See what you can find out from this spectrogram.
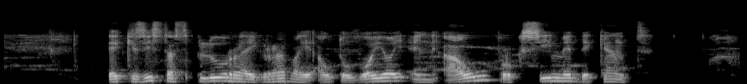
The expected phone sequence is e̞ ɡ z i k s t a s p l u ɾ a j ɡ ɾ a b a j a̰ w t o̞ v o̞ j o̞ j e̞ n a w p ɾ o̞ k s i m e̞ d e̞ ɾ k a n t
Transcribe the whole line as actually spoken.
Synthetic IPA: e̞ k z i s t a s p l u ɾ a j ɡ ɾ a v a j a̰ w t o̞ v o̞ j o̞ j e̞ n a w p ɾ o̞ k s i m e̞ d e̞ k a n t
